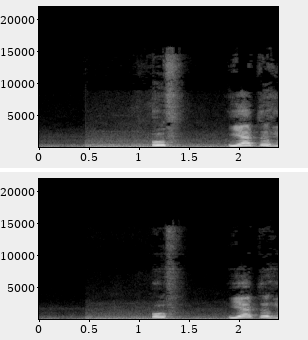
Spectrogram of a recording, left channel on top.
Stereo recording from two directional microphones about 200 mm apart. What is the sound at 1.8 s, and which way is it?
Speech, 20° left (ahead or behind).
